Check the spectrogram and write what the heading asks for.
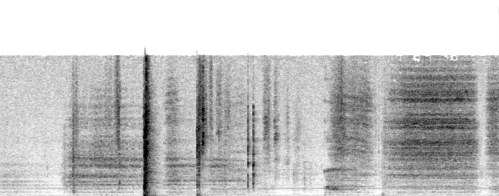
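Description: Handling of a half-carved wooden tobacco pipe as a mouthpiece is fitted to it: a sharp knock about two seconds in, a couple of lighter clicks, then a steady breathy hiss for the last two seconds.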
